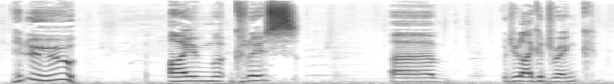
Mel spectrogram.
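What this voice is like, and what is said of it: Put-on posh English accent. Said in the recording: “Hugh Grant style... I'm doing the English accent, am I?... Yeah, Hugh Grant.”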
